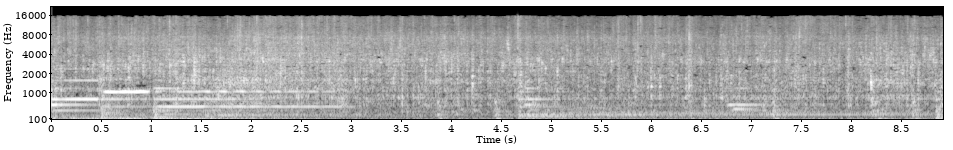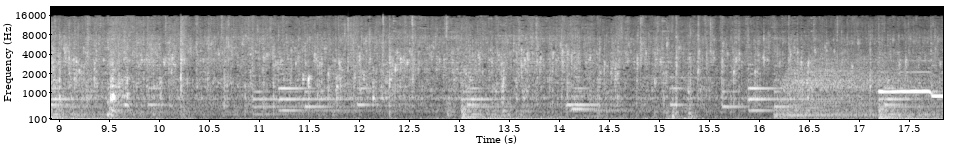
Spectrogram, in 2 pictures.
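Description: Chicken frying in hot oil, a steady sizzle full of small crackles, under background music with a clear stepping melody.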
